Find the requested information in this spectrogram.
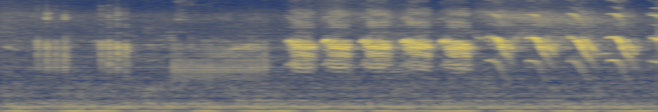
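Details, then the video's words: Javan myna singing actively, kept at home: a few soft buzzy notes, then a fast run of loud harsh chattering phrases repeated about every quarter second, over a steady low electrical hum. "Suara Burung Jalak KEBO Gacor"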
